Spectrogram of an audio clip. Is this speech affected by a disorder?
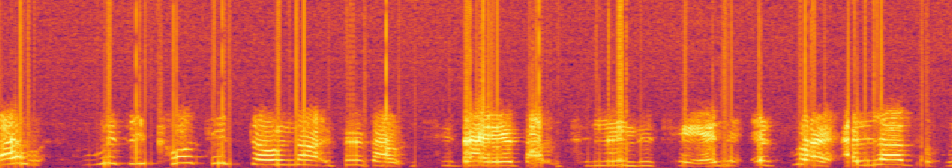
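Yes: cerebral palsy.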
